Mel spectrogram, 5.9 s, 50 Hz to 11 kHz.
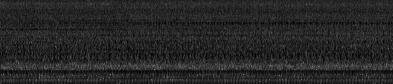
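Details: Honda Accord 8th generation, valves adjusted 15,000 ago, 5W-30 oil: a dull knock about 1.5 times a second at idle. It knocks when cold, lessens when warm, but is still heard at 2000–3000 rpm. Engine knock.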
